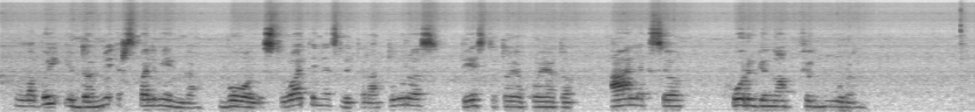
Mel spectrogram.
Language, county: Lithuanian, Panevėžys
